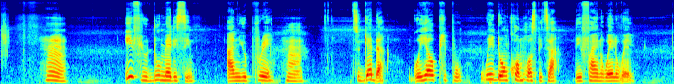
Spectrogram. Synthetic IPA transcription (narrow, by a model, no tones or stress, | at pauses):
h̩ | ifjudumɛdisĩn | ʔãnjupʰɹe | h̩ | tʰuɡɛda̰ | ɡohɛlppʰipo | wedɔ̃nkʰɔ̃mɦɔspitʰal | defãɪ̃nwɛlwɛ̰l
